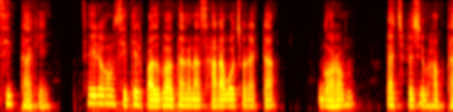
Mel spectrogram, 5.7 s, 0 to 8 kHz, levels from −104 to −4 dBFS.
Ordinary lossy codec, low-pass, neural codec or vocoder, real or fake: none; none; none; real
